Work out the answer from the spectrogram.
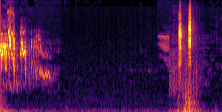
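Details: Budgerigar, described as happy, gives a short run of descending scratchy chirps, then after a long silence two sharp high notes with a soft thud.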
